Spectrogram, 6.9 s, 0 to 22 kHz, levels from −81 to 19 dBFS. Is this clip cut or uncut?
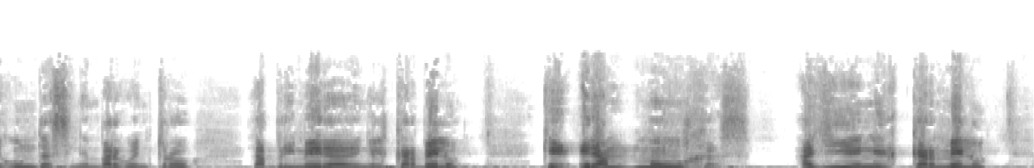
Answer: uncut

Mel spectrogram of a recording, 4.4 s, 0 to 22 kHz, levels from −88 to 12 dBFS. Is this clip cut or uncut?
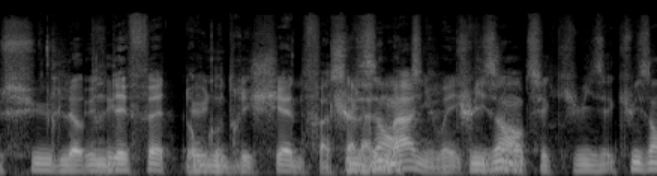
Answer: uncut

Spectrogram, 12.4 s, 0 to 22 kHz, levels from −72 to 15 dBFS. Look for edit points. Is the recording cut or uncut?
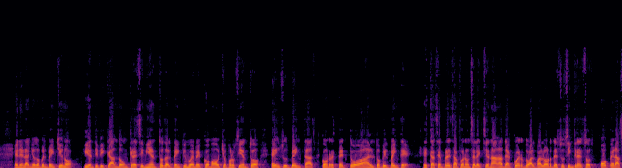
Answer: cut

